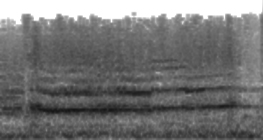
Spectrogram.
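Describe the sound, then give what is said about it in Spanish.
A car brakes hard, its tires letting out a sustained high-pitched screech that holds steady for almost two seconds before cutting off. Loud, with no voices over it. “Frenazo en seco.”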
